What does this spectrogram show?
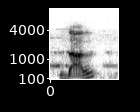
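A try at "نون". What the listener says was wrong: নুন নুন, এটা জাল না, এটা মিলানো দেখেন।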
